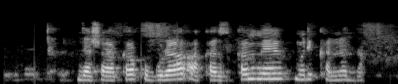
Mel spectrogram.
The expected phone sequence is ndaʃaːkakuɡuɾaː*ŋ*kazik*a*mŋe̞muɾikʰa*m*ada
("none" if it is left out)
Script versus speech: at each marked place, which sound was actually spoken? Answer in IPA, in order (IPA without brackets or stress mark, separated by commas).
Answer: none, a, n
